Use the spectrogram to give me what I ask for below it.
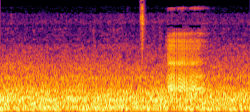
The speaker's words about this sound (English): I can't even talk about it right now. I can't. I'm going to have to stop myself, because I'm driving right now, and it's not very smart for me to get that emotional while I'm driving.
